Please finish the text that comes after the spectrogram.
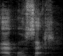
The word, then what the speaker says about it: acusar: Está la palabra corazón y la palabra acusar. ¿Ya? Estas dos palabras son agudas. ¿Por qué? Porque se marcan en la última sílaba, ¿ya?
